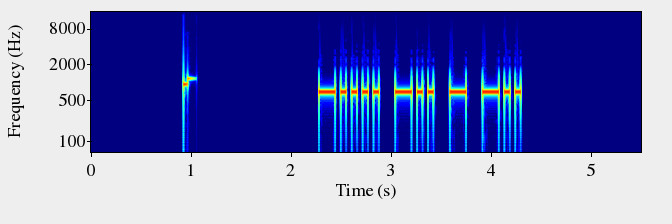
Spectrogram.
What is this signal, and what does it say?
Morse code, heard as a keyed tone, about 22 wpm, 700 Hz. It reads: 6DTD
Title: All Cut Numbers - 4-Digit 22wpm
